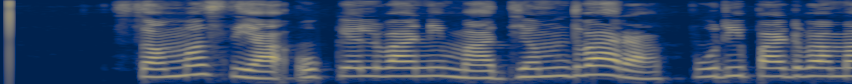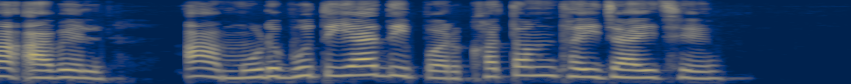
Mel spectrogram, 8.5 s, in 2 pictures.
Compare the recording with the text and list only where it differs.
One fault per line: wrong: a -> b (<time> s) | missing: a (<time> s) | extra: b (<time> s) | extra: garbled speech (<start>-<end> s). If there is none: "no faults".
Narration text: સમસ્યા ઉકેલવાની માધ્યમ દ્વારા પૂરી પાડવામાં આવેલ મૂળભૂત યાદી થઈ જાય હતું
extra: આ (5.2 s)
extra: પર ખતમ (6.4 s)
wrong: હતું -> છે (7.6 s)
